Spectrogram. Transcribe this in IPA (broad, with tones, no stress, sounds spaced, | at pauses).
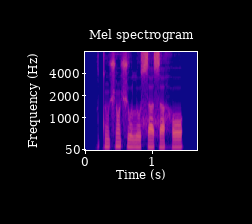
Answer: t ũ˧ ʃ ɔ̃˦ ʃ o˧ l o˧ s a˧ s a˧ h ɔ˦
